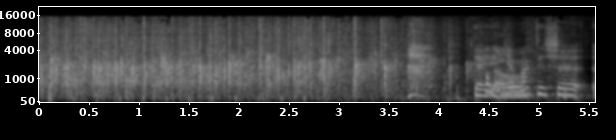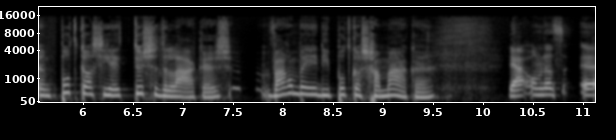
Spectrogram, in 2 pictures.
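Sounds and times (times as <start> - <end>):
audience applause for guest: 0.0 - 5.0
speech: 4.4 - 11.1.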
